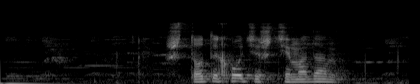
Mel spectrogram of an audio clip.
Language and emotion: Russian, neutral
